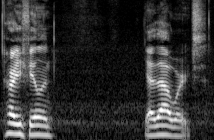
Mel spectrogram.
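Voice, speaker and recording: A man's voice: fairly high pitch, flat delivery, unhurried. A young man chatting casually on a livestream, drowsy and rambling, often trailing off mid-thought. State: sleepy. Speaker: streamer. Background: faint music.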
